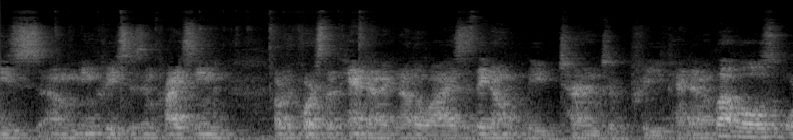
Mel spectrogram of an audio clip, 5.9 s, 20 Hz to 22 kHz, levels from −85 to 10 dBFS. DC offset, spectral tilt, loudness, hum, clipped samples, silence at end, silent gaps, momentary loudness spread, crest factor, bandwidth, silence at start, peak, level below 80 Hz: under 0.1%; -4.5 dB/octave; -29 LUFS; none; under 0.1%; 0 s; none; 11 LU; 18 dB; 16 kHz; 0 s; -10 dBFS; -48 dBFS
